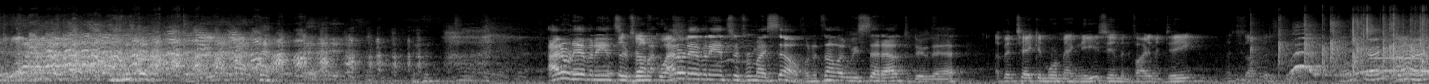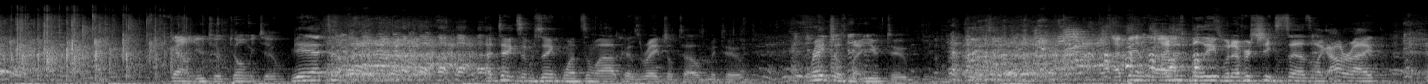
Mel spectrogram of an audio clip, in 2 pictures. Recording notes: Live from Milwaukee. At The Milwaukee Comedy Festival.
